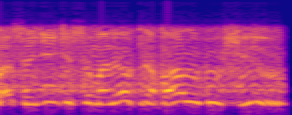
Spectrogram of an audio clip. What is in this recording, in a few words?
landing, dialogs russian; midway; War Thunder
